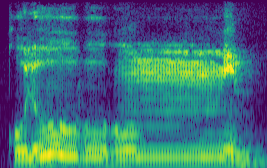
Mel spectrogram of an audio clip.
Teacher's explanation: സാക്കിന മീം ശേഷമുള്ള മീമിൽ പൂർണ്ണമായും ലയിപ്പിച്ച് മണിക്കണം. ഇദ്ഗാം മിസ്ലൈനി സഗീർ അല്ലെങ്കിൽ ഇദ്ഗാം അൽ മുതമാസിലൈനി സഗീർ എന്നൊക്കെ പറയുന്ന ലയിപ്പിക്കൽ നൽകി മണിക്കണം.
